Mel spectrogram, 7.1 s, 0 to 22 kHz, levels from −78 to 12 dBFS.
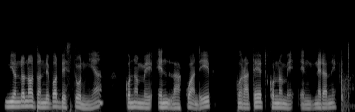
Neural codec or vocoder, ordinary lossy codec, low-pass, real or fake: codec, 16 kHz, 1 kbps, X-Codec, HuBERT features, trained on LibriSpeech; none; 5.4 kHz; fake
